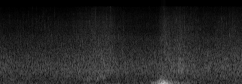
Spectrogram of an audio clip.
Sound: waves crashing

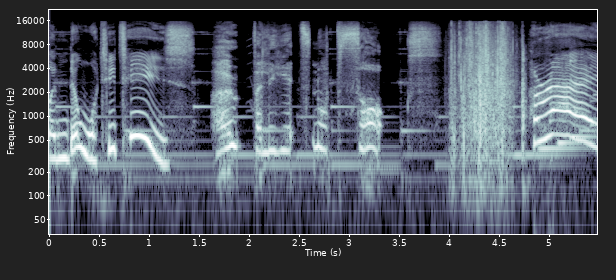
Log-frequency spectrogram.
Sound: whispering

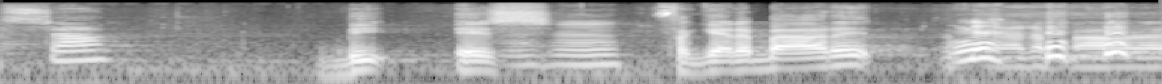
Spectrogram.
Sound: laughter

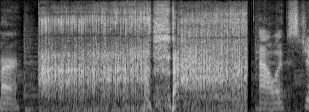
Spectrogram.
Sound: screaming

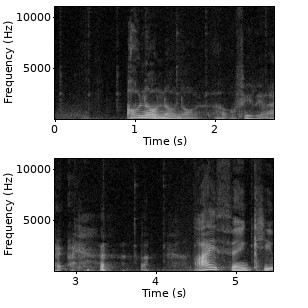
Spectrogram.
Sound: laughs

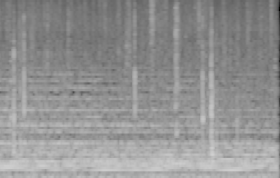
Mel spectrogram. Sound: flames crackling; gentle music continues

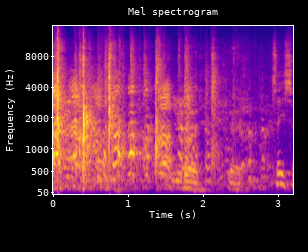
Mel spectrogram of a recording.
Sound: laughter and applause

